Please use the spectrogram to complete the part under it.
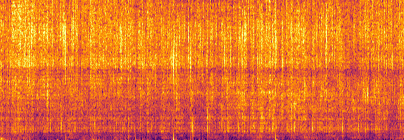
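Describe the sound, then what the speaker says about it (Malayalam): Curry leaves crackle and sizzle in hot oil in a steady dense hiss, with a few sharp pops standing out, close and continuous, with no voices. "കറിവേപ്പിലയും കൂടി ഇട്ടേക്കാം."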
